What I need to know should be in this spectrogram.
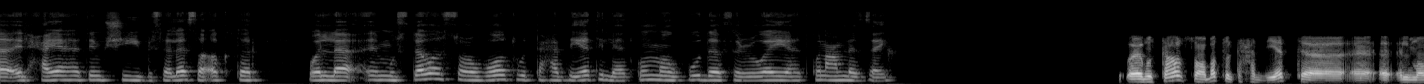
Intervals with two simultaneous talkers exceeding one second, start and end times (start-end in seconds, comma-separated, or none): none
